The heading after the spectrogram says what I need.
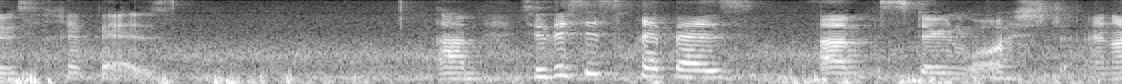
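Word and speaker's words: Scheepjes: So it's the Dutch yarn that, my understanding of how to pronounce this is that it's schepes. If you're Dutch and I pronounced it wrong, please let me know. But I understand it's a ch, so schepes.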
